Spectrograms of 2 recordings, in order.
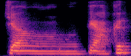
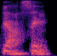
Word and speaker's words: Piaget: Atau teori kognitif punyanya Piaget ini bukan Jean Piaget gitu enggak ya, bacanya Piaget.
